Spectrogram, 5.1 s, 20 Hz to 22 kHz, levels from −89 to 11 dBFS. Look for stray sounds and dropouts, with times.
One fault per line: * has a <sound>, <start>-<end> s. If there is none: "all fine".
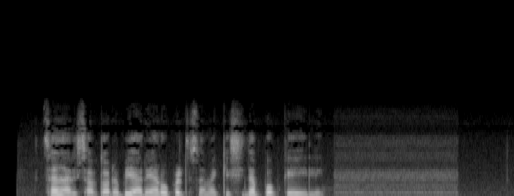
all fine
